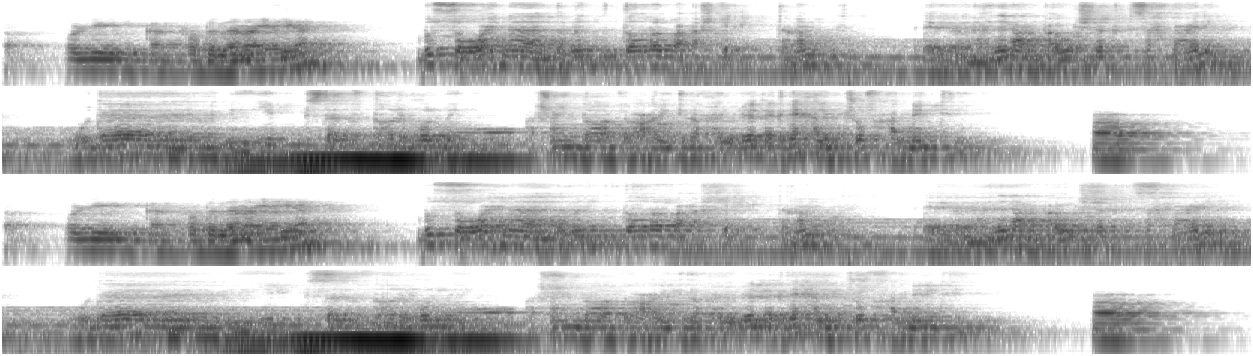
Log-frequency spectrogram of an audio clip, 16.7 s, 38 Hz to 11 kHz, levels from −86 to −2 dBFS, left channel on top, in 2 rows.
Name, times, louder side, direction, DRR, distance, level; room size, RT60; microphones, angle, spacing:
voice 1, 0.4-2.1 6.3-6.5 9.4-9.5 15.6-15.8, equal, 20° left, -3 dB, 3.9 m, -31 dB
voice 2, 2.8-5.5 6.1-8.1 8.8-11.4 11.8-14.8, equal, 50° left, -3 dB, 4.9 m, -33 dB
sound 1, 4.5-11.7, right 1 dB, 35° right, 1.7 m, -23 dB
27.5 x 19.5 x 8.9 m, 0.94 s
head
